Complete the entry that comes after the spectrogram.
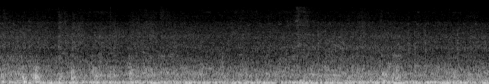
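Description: Indian Railways ICF passenger coach running along the track at speed, heard from on board: a steady, continuous rumble of wheels and bogies on the rails, with a few faint knocks.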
